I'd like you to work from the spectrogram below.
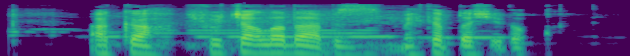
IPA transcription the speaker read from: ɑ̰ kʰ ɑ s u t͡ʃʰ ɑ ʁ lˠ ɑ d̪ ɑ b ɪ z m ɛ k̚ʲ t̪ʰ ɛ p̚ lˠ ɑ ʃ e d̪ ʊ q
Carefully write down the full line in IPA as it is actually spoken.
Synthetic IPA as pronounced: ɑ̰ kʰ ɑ ʃ u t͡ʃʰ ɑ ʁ lˠ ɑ d̪ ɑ b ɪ z m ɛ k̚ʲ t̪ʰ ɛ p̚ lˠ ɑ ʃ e d̪ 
